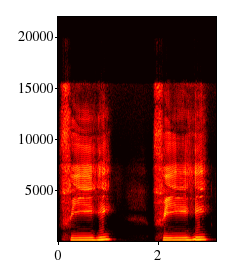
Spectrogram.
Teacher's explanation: ہا کو نہیں کھینچیں گے، صرف یا کو کھینچیں گے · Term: یا مدہ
